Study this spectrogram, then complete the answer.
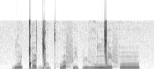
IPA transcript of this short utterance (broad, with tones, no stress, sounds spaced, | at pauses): ɡ õ˨ ǃ ɐ˨ ɡ͡ǀ o˨ kʷʰ ɐ˧ f i˨ p ʉ˨ v u˦ ŋ͡ǀ e˧ f õ˧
